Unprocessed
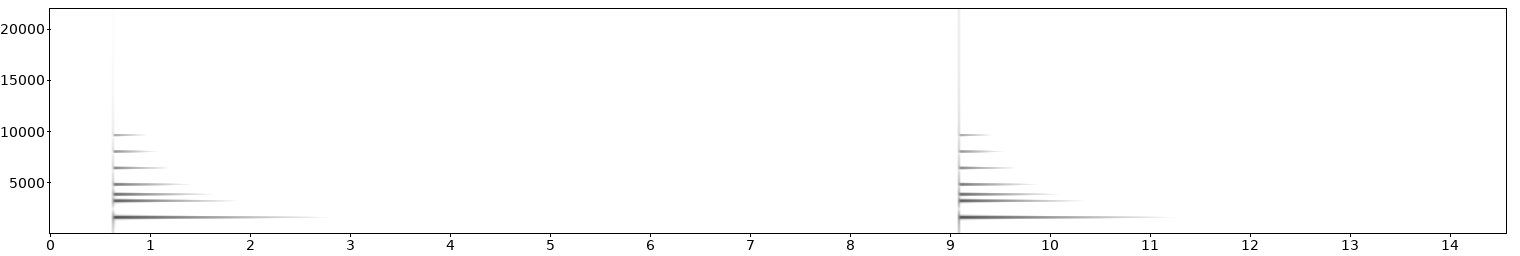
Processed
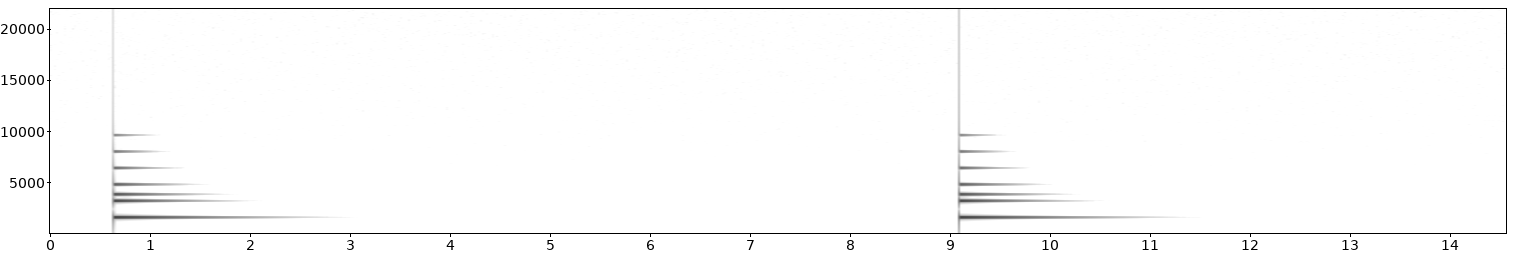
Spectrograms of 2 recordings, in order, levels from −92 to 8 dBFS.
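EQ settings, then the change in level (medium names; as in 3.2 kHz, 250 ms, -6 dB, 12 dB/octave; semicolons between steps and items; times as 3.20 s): treble shelf 3.2 kHz +7 dB; +5.0 dB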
